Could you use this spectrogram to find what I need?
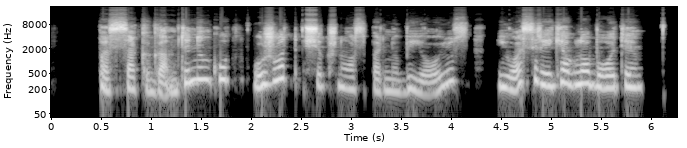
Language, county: Lithuanian, Utena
